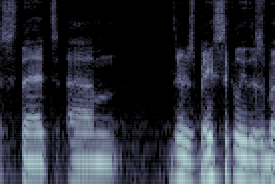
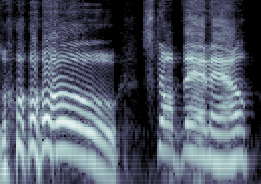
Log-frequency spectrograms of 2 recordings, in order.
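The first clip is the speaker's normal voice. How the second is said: loud, high, slow commanding knight; booming knight; 9 semitones higher, 7 dB louder, slower than usual. Acted. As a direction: bellow it from horseback like a proud captain. GM voices mounted knight.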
